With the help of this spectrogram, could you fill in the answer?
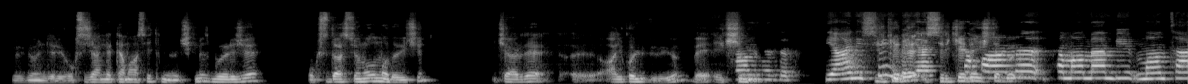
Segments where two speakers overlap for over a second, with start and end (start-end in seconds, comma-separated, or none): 8.6-10.2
